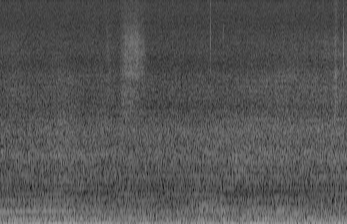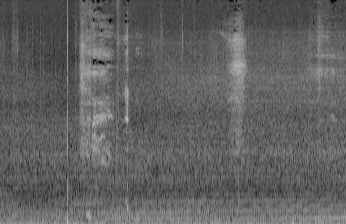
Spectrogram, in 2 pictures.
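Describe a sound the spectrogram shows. A car engine hums steadily from inside the cabin as it drives along a highway.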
